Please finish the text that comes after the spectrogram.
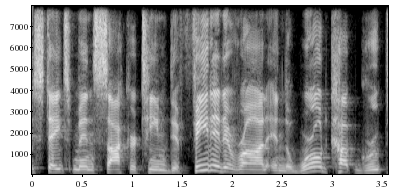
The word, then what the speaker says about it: Iran: This pseudo-journalist first corrected Adams, citing his country is pronounced Iran, not Iran.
